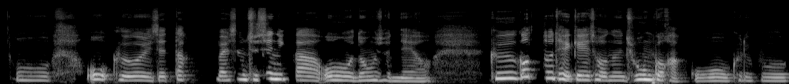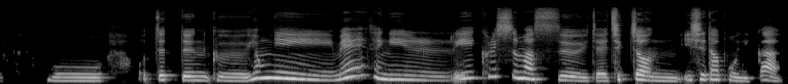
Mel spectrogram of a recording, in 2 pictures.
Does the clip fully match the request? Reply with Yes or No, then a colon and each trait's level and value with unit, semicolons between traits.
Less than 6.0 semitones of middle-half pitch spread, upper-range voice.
Yes: wide, 5.4 semitones; high, 195 Hz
